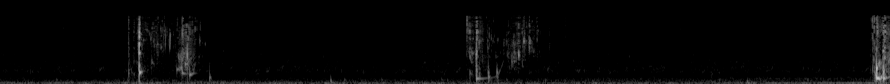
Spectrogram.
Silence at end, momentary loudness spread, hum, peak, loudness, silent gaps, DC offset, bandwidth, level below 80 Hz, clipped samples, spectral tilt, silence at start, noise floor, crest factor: 0 s; 30 LU; none; -6 dBFS; -33 LUFS; none; under 0.1%; 10.5 kHz; -56 dBFS; under 0.1%; -2.5 dB/octave; 1.35 s; -58 dBFS; 32 dB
